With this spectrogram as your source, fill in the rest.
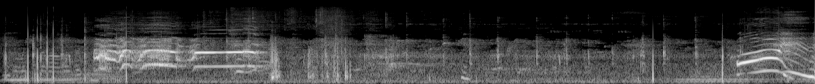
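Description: A gray rooster on a farm crows several times at close range, with rising, strained calls, while a few other birds cluck and chirp in the background.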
